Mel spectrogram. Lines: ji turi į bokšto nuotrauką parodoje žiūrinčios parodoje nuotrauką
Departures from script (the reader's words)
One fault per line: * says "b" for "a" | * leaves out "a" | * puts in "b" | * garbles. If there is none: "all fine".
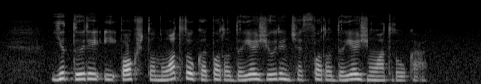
all fine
